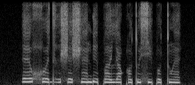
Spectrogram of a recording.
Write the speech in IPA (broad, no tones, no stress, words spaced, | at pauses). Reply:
ɛ χʷɛ dʱɘʃɛʃɛ̃ɠe pɐlʲu qʷɐtʷɐsʲɘpɐ tʷɛ̃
